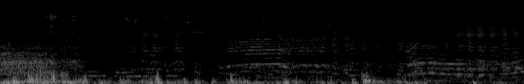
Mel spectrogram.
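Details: Farm goat kids, the eldest nearly two weeks old, playing in the morning before a rest in the sun; quavering bleats from more than one kid over frequent thumps and shuffling.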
